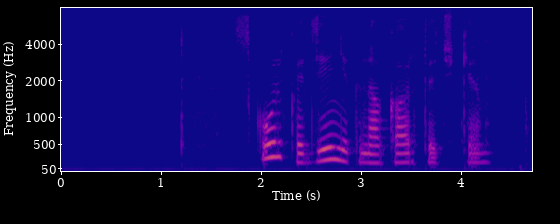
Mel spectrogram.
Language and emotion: Russian, sad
